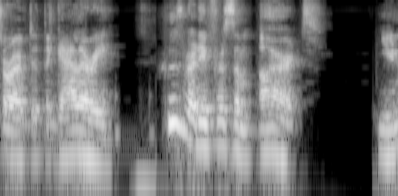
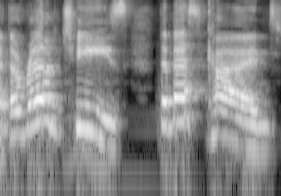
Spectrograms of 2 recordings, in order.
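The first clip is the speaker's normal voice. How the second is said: slow, high, gleeful exclamation; drawn-out excited cheer; delighted; 7 semitones higher, 4 dB louder, much slower than usual. Acted. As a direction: savour each word of the treat. Excited about cheese cup.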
